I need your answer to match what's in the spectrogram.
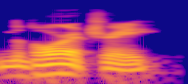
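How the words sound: It is said the British way.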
